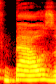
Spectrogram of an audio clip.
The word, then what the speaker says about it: boughs: Deck the halls with boughs of holly. Boughs também é uma palavra que tem uma pronúncia um pouco tricky. B-O-U-G-H-S. Boughs, que significam os ramos, ok?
